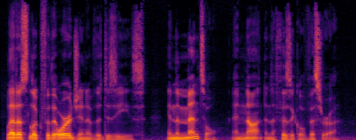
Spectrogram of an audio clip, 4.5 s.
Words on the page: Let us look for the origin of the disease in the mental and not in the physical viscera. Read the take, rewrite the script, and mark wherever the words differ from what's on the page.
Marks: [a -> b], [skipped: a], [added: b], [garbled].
Let us look for the origin of the disease in the mental and not in the physical viscera.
